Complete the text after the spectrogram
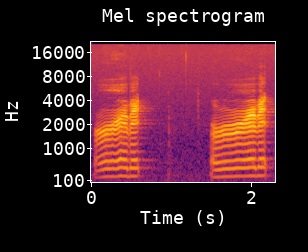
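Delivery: a croaky ribbit; a hint of a frog's croak. Shown as a demonstration. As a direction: croak it like a frog. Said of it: "friendly frog".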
